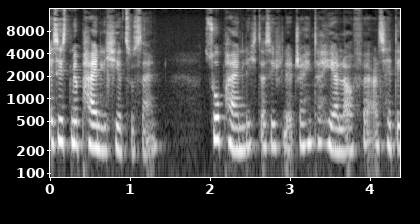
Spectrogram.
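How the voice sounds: A natural reading voice is heard. The intonation stays fairly even.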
